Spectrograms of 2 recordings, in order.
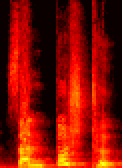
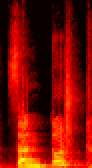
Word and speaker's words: संतुष्ट: निष्ठा, निष्ठा, शिष्टि, शिष्टि, घनिष्ठ, घनिष्ठ, संतुष्ट, संतुष्ट होता है, टा और ठा प्रोनाउंस करने में, संतुष्ट नहीं होगा, संतुष्ट होगा। फिर है कनिष्ठ, कनिष्ठ नहीं होता, क्या होता है?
